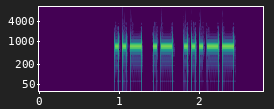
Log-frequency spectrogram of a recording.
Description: Morse code, heard as a keyed tone, about 25 wpm, 700 Hz. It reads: UA3
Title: Callsign Prefixes for Top 100 DXCC - 25wpm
